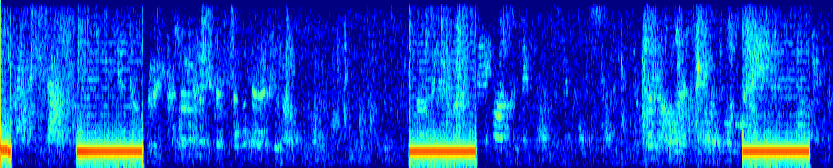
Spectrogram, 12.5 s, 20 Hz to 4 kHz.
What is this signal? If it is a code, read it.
Ringback tone (Europe, 425 Hz), with speech.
